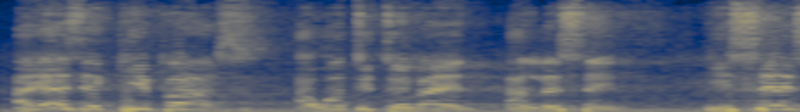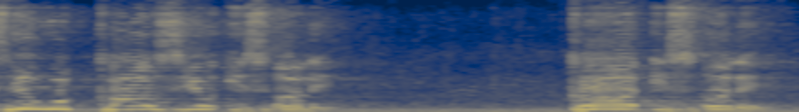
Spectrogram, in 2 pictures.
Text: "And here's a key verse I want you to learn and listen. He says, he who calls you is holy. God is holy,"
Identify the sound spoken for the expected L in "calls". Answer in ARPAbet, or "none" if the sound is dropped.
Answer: none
